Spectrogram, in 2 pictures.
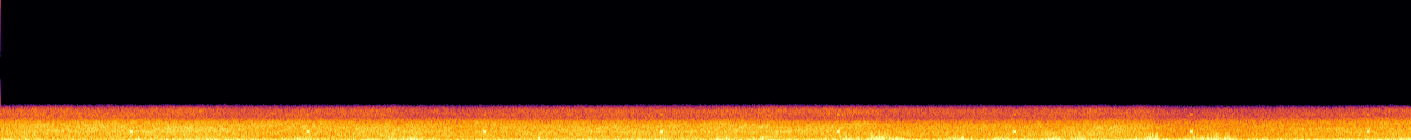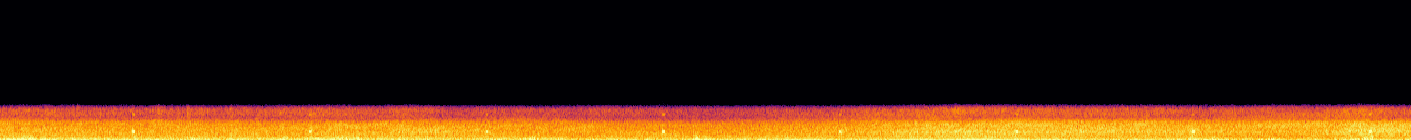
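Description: Cars and trucks drive past on a nearby road.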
